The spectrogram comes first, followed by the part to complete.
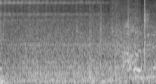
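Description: Steady rumbling outdoor background noise, with a voice starting near the end.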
